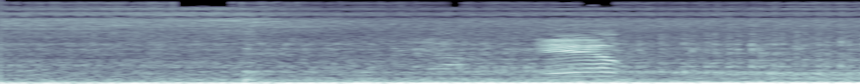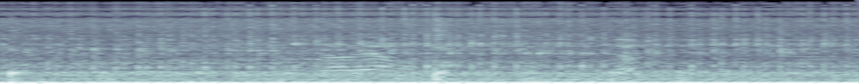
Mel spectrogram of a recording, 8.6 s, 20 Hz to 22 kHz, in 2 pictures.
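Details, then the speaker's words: Long-neglected V8 dually truck, bought in 2021, just after a valve adjustment to cure lifter tap: steady, even idle at about three pulses a second with no ticking on top, the valvetrain quiet and smooth; vacuum leaks were found afterward. "Just enough that we can not hear the lifter tap. Yeah. That sounds nice. Sounds a lot smoother."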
